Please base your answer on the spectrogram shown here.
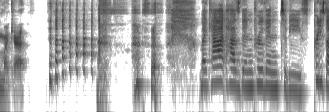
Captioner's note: laughs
